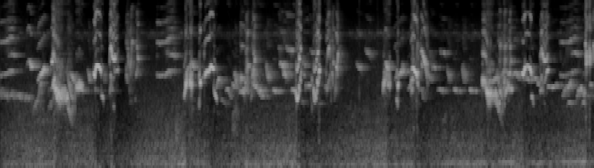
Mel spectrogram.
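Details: Oriental magpie-robin of the semi-cililin type, singing loudly while puffing up and spreading its tail: a rapid run of high whistled sweeps, sharp downslurred notes and harsh scratchy bursts, delivered in dense phrases with brief pauses.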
